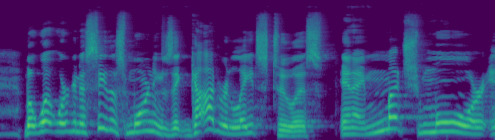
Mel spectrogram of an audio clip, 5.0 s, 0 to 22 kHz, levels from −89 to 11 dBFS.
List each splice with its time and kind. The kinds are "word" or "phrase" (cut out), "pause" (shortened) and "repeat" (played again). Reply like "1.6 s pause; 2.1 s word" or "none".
1.6 s word; 3.4 s pause

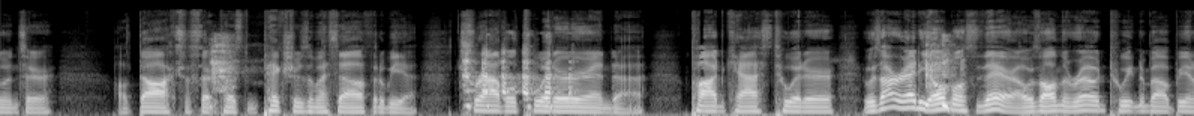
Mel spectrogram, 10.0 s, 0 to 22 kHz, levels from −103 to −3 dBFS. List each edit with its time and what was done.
none

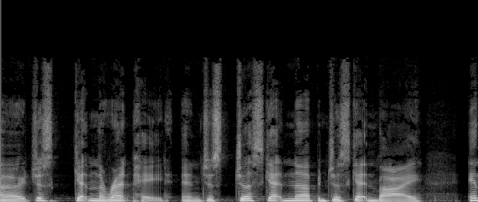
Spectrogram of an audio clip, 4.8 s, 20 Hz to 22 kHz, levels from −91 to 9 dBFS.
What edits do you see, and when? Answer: none

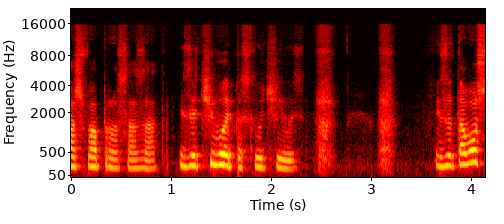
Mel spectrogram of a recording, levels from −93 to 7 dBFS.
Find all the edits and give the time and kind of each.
1.0 s pause

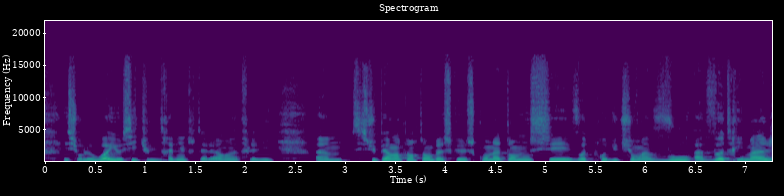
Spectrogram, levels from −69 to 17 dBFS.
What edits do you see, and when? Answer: 1.1 s word; 4.9 s word

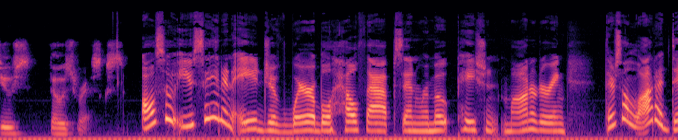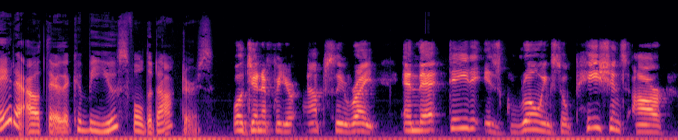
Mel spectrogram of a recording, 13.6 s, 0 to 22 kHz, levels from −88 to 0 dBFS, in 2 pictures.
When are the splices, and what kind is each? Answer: none

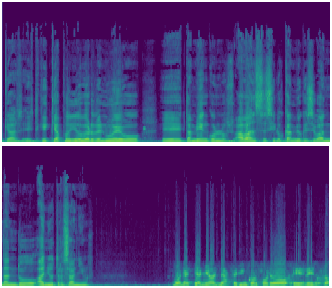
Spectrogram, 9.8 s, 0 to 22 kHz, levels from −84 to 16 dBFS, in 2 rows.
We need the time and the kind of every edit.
none

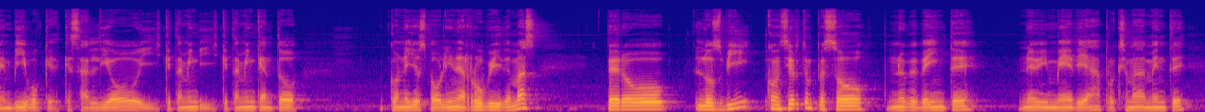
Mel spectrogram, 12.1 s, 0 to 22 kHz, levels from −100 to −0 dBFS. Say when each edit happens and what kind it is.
2.0 s repeat; 6.8 s pause; 7.7 s phrase

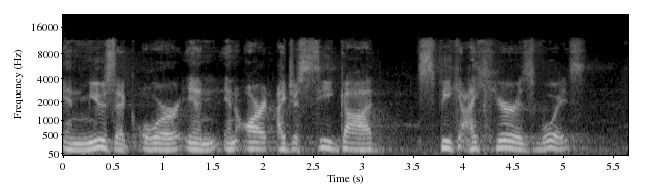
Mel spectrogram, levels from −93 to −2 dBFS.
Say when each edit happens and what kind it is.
none

